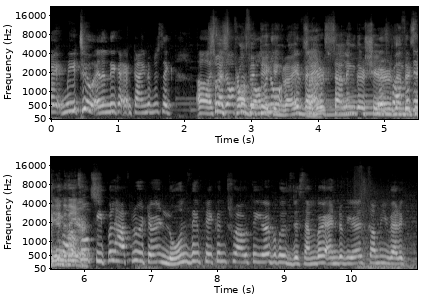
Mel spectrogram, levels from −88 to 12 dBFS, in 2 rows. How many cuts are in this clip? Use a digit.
0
